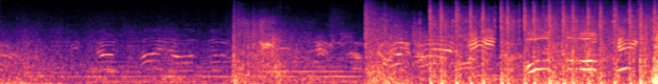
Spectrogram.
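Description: Gunfire and a mortar barrage in the Company of Heroes battle game: a dense run of rapid shots and blasts that builds to a steady crackling volley, with a faint murmur of voices under the opening.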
